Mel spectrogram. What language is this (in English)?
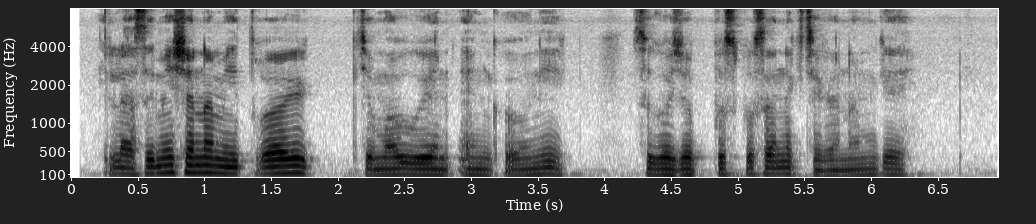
Kalenjin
